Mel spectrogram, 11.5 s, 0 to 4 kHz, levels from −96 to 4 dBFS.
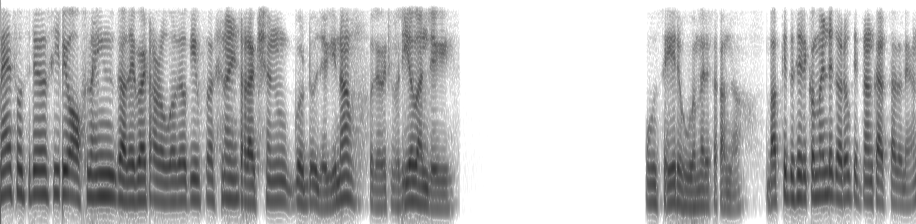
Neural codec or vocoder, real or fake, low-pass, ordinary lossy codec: codec, 16 kHz, about 1 kbps, DyCAST, with the encoder's durations; fake; 3.6 kHz; none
